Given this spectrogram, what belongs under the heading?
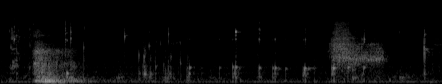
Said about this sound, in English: I have one, but people think it's a bong the way it sounds. Here, listen. People think this is a bong when I drink. Tell me if it sounds like a bong.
